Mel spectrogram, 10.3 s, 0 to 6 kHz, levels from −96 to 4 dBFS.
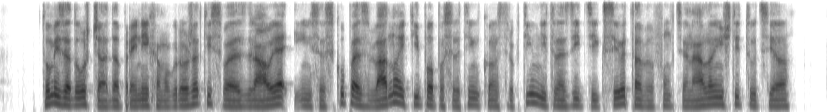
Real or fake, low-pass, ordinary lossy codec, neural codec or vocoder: fake; 5.4 kHz; none; codec, 16 kHz in and 24 kHz out, 1 kbps, XY-Tokenizer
